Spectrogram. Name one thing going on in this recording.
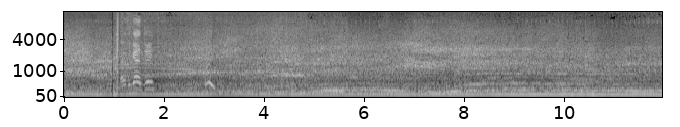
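A tractor engine idles with a steady low rumble nearby.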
